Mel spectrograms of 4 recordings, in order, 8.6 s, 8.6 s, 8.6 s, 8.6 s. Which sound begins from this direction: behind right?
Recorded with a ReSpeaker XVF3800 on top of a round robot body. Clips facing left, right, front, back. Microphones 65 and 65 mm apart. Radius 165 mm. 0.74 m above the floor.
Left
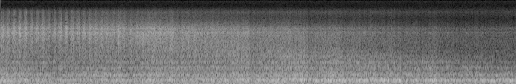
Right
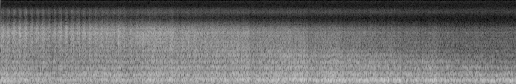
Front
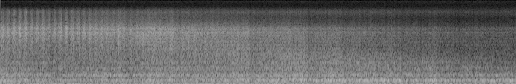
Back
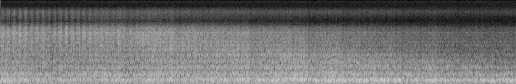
A helicopter, at 0.0 s.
